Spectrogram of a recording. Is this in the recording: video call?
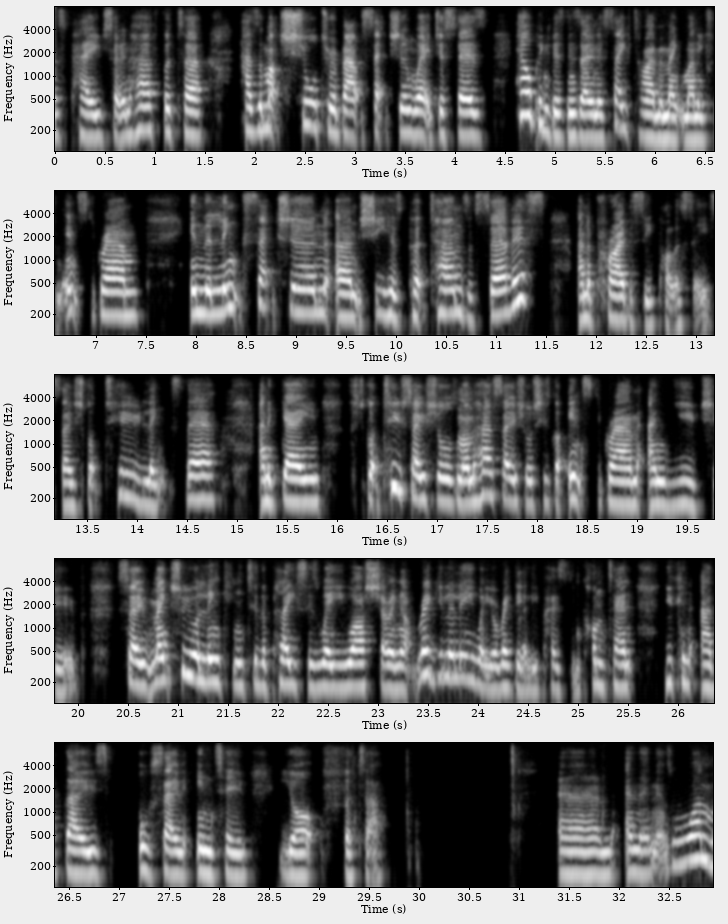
yes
